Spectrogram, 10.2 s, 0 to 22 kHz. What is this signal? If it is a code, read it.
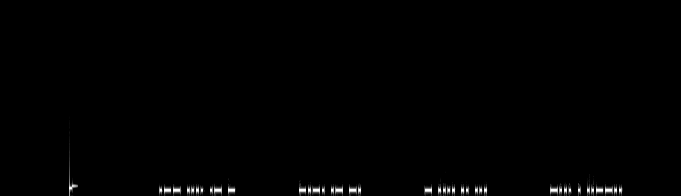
Morse code, heard as a keyed tone, about 34 wpm, 700 Hz. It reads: WHAT CAN THIS BE?
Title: 4x Word-Spacing - Sentences from Top 100 Words - 35wpm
